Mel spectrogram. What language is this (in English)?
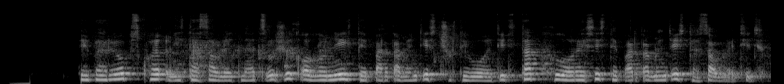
Georgian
